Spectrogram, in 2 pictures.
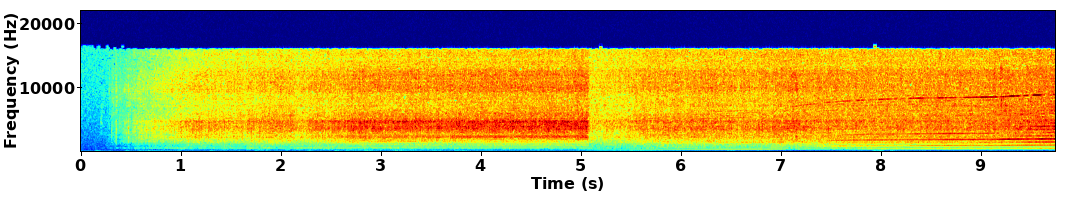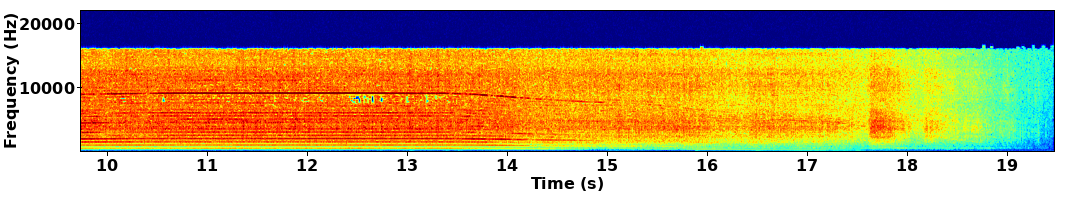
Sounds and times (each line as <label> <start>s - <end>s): rotary tool being turned on and revved up and down 0.2s - 19.4s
